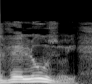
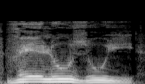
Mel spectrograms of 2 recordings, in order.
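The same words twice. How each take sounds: First: Louder, slow drawn-out; almost shouting. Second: Very slow, drawn out, louder; almost shouting. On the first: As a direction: nearly yell at her to relax. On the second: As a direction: stretch "wyluzuj" into a loud plea. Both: Acted. Uncle nearly yells at fretting Dunia to relax. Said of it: "prawie wrzasnął".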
